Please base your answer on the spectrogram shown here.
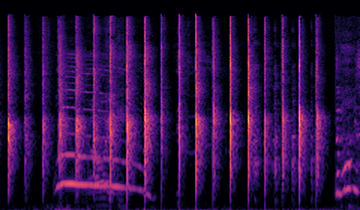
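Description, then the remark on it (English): A single pair of hands claps on request as a background sound, in a steady, brisk rhythm, about four sharp claps per second, while a voice briefly talks or hums over the start and end. “Yeah, I need you to clap, bro.”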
